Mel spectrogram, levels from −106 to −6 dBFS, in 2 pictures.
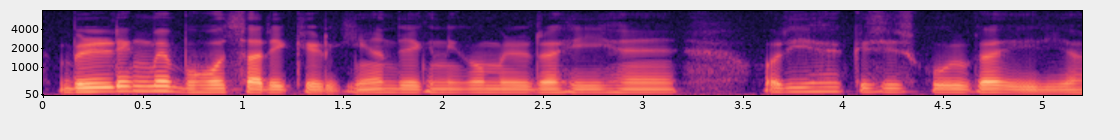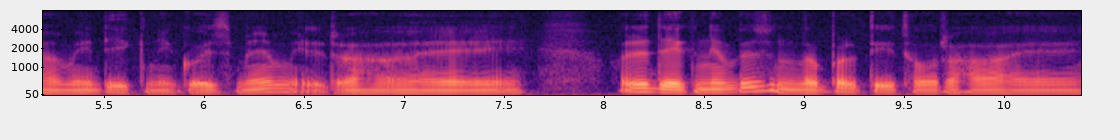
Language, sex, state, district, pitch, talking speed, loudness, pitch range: Hindi, male, Rajasthan, Churu, 115 Hz, 190 wpm, -31 LUFS, 100-125 Hz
